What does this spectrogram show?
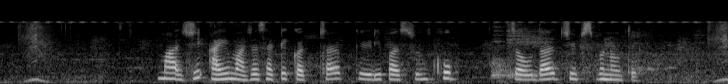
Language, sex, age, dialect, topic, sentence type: Marathi, female, 18-24, Varhadi, agriculture, statement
